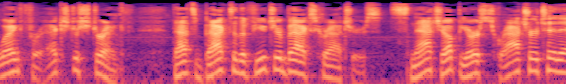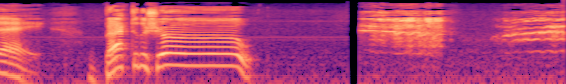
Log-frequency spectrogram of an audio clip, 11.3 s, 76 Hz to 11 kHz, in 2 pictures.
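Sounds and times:
speech: 0:00.0 - 0:08.3
horse neighing in a stable: 0:09.3 - 0:11.3.

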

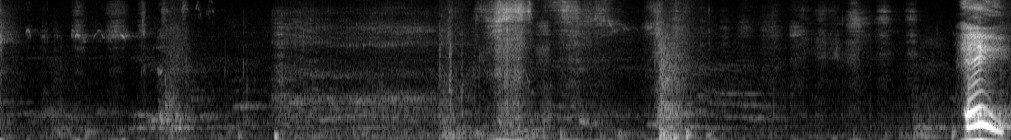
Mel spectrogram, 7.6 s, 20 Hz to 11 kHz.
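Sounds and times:
heavy rasping snoring: 0:02.0 - 0:04.0
speech: 0:07.2 - 0:07.5.

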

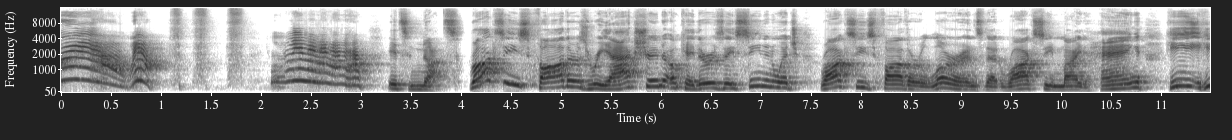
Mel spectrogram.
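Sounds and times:
cats howling in a fight: 0:00.0 - 0:01.1, 0:02.1 - 0:03.2
cat hissing in a fight: 0:00.0 - 0:03.3
speech: 0:03.3 - 0:11.4.

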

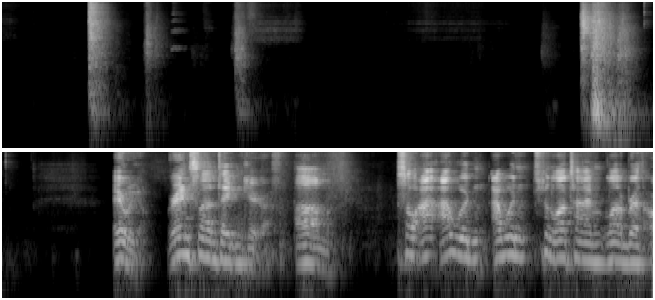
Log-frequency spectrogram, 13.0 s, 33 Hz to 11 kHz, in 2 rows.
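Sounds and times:
door thudding shut with a brief rattle: 0:05.8 - 0:06.4
speech: 0:07.6 - 0:13.0.

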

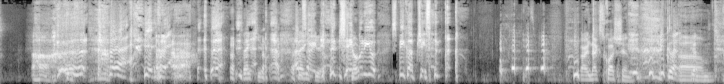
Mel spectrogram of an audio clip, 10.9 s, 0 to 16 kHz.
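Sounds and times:
speech: 0:00.5 - 0:01.1, 0:02.4 - 0:06.8, 0:08.7 - 0:10.8
person coughing in a classroom: 0:00.5 - 0:03.4, 0:04.4 - 0:05.4
laughter: 0:03.2 - 0:05.3, 0:07.5 - 0:10.8.

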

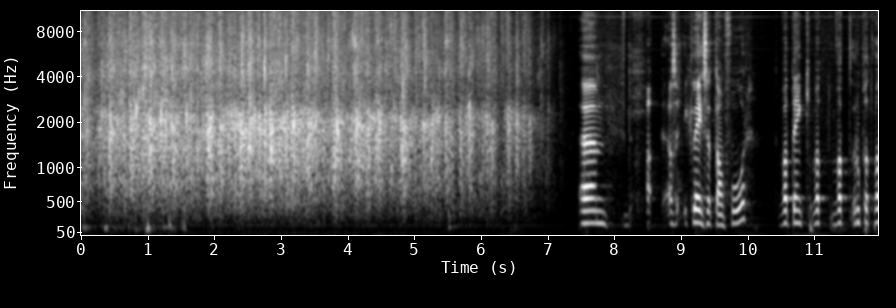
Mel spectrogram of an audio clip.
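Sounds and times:
large audience applauding warmly: 0:00.0 - 0:07.2
speech: 0:07.5 - 0:11.9.

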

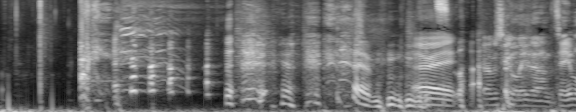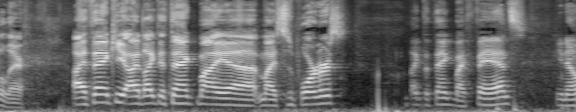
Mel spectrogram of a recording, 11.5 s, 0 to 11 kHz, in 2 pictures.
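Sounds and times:
slaps on a person's skin: 0:00.1 - 0:00.7
people laughing and chuckling: 0:00.8 - 0:05.8
speech: 0:01.0 - 0:11.5.

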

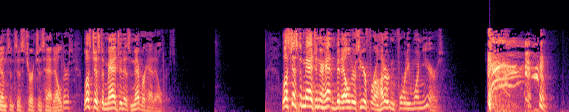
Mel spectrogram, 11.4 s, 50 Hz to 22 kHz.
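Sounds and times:
speech: 0:00.0 - 0:03.5, 0:05.6 - 0:08.9, 0:09.7 - 0:11.0
coughing and throat clearing: 0:09.7 - 0:11.2.

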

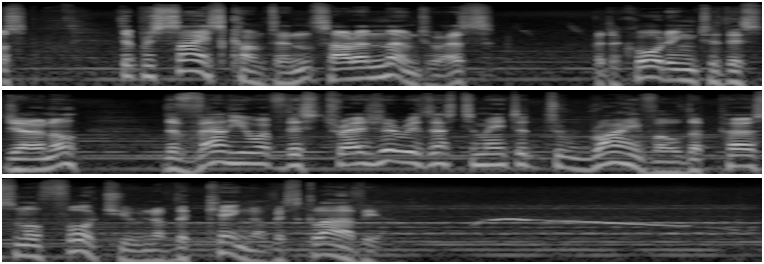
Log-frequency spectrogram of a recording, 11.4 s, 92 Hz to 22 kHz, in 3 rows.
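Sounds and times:
speech: 0:00.0 - 0:09.7
person's impressed whistle gliding downward in pitch: 0:09.9 - 0:11.3.

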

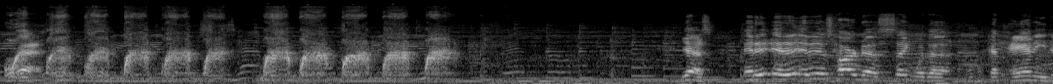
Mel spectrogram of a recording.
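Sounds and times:
voice imitating a cartoon duck quacking: 0:00.0 - 0:04.8
speech: 0:06.9 - 0:10.5.

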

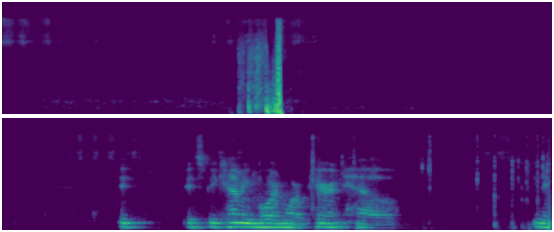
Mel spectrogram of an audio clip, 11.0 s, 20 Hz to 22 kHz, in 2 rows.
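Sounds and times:
speech: 0:06.7 - 0:09.5
typing on a keyboard: 0:09.0 - 0:10.9.

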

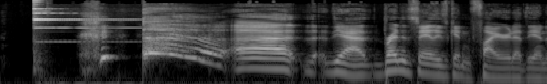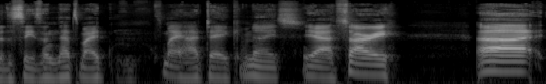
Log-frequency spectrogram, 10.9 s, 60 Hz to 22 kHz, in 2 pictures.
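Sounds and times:
bell struck once and ringing: 0:00.4 - 0:02.4
speech: 0:02.9 - 0:09.5, 0:10.2 - 0:10.9.

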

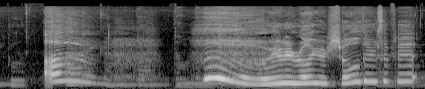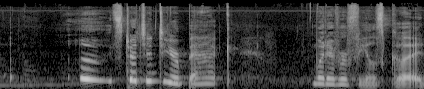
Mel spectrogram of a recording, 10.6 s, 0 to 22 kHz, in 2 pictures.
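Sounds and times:
speech: 0:00.6 - 0:01.4, 0:04.0 - 0:05.3, 0:06.8 - 0:08.2, 0:09.2 - 0:10.6
person yawning during a stretch: 0:00.6 - 0:01.6, 0:02.4 - 0:03.5.

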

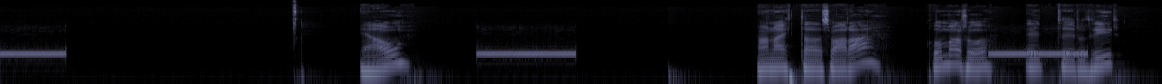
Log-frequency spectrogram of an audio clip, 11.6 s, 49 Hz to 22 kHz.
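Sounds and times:
speech: 0:03.7 - 0:04.2, 0:07.6 - 0:11.3
telephone ringing tone on an outgoing call: 0:04.8 - 0:05.8, 0:09.9 - 0:10.6.

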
